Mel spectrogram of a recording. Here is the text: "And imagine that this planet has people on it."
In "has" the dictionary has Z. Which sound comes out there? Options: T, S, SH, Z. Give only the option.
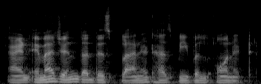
Z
